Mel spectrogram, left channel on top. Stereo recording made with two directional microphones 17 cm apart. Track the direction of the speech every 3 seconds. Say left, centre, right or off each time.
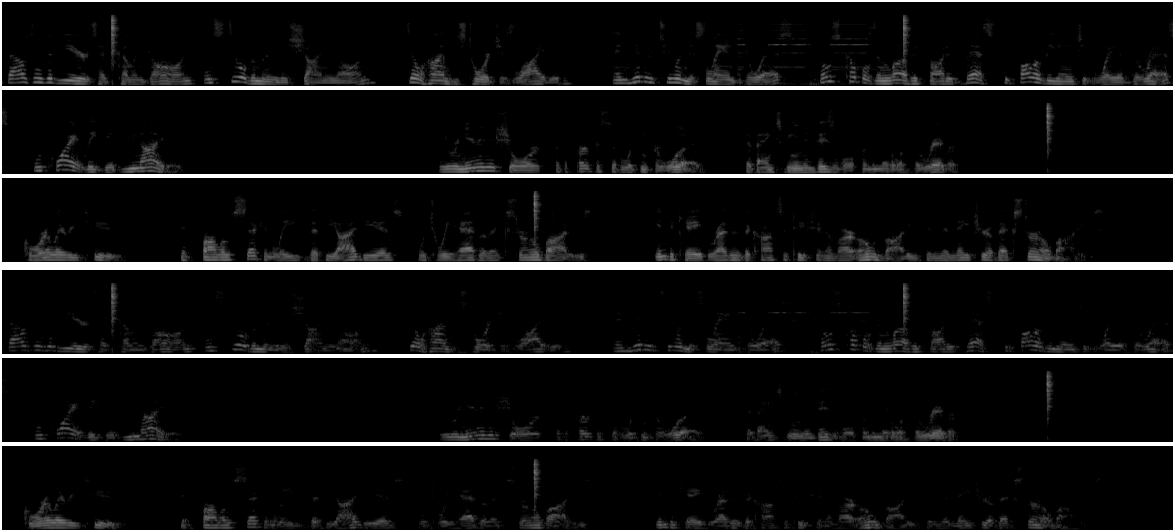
left, left, left, left, left, left, left, centre, left, left, left, left.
